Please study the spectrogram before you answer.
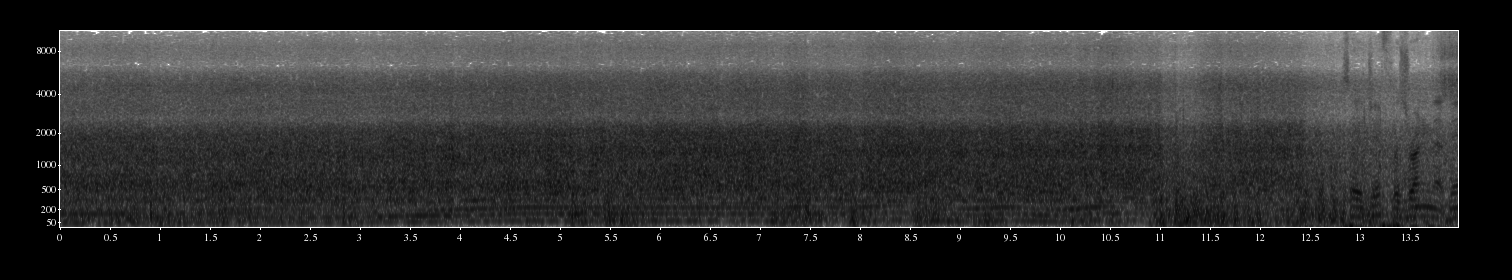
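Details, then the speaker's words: Aircraft engine driving a propeller, freshly tuned and run above 1,200 rpm out of idle, toward about 2,000 rpm: steady, even roar with prop-tip whoosh, no vibration and little engine noise; normal, smooth engine run-up. "anything over about 1200 rpm and it goes out of idle it's just super smooth there's no vibration and there's no hardly any engine noise at all it's mainly just pop noise sort of from the crop tips"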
